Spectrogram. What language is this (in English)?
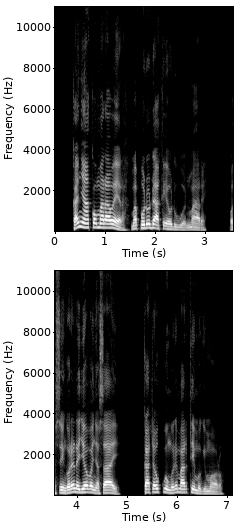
Luo (Kenya and Tanzania)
